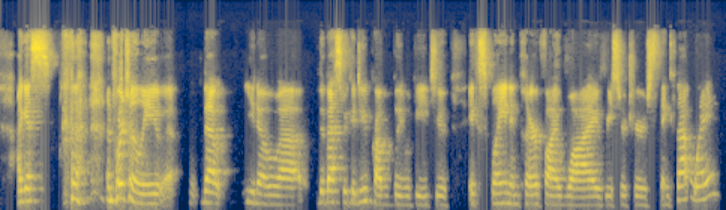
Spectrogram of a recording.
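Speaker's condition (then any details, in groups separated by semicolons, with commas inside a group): No condition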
